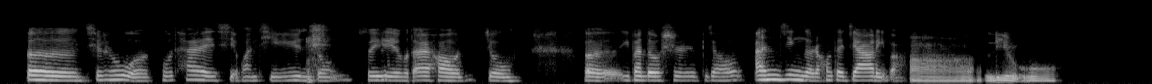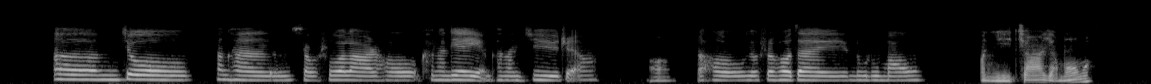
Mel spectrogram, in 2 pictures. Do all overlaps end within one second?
Yes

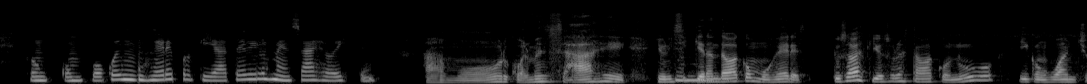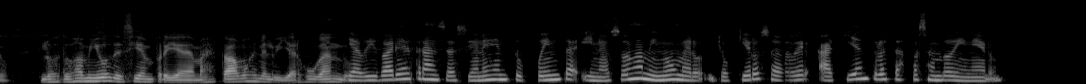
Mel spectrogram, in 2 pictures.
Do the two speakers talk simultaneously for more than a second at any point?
No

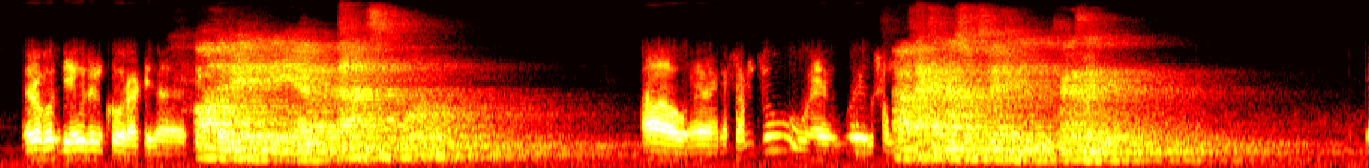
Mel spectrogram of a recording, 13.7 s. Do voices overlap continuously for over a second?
No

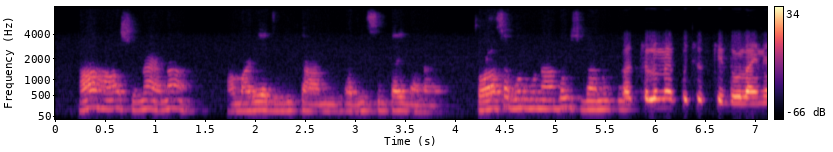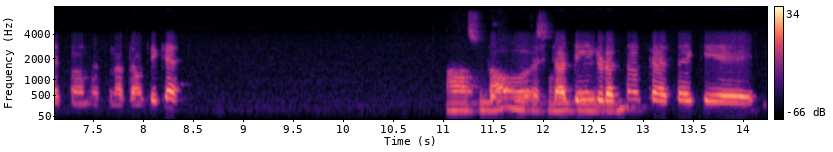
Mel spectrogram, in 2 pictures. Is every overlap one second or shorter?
No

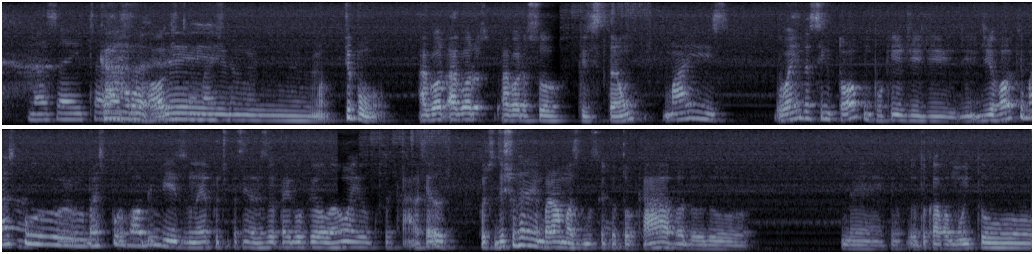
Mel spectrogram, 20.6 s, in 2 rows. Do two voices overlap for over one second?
Yes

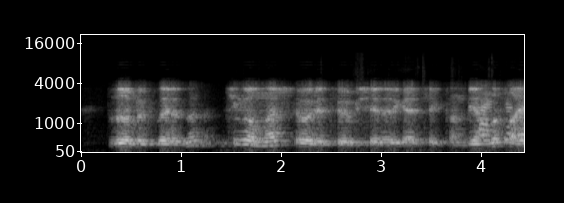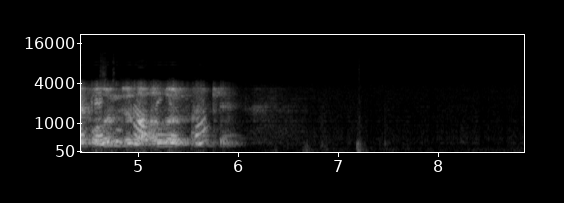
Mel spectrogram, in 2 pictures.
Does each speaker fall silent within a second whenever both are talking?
No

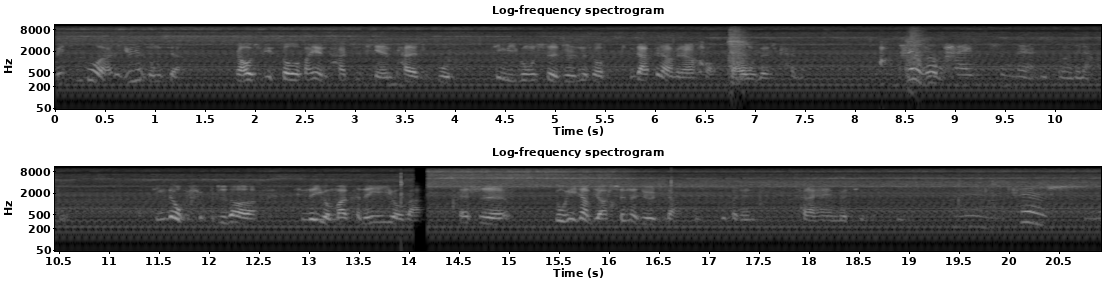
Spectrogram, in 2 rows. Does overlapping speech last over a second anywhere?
No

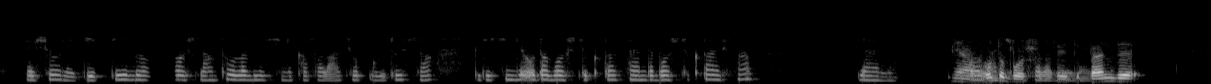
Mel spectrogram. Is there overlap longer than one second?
Yes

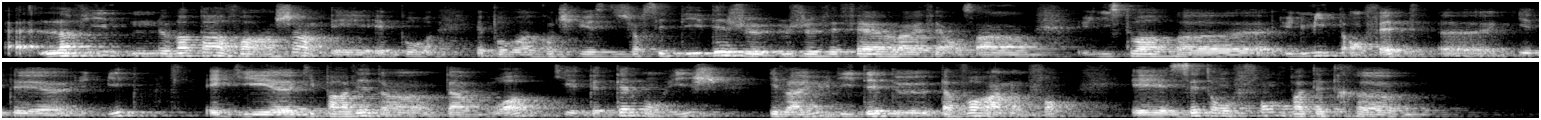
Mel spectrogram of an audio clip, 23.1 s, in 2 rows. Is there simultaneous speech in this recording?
No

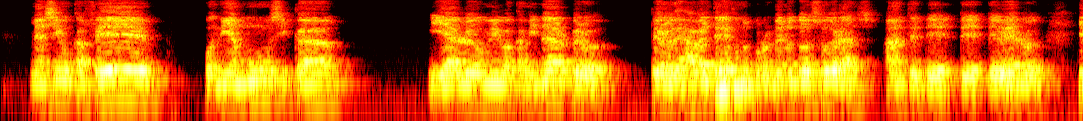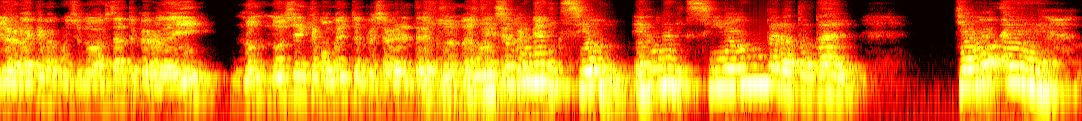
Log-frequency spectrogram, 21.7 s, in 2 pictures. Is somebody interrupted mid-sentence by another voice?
Yes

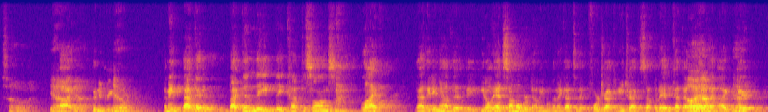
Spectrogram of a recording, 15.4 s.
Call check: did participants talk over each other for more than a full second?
No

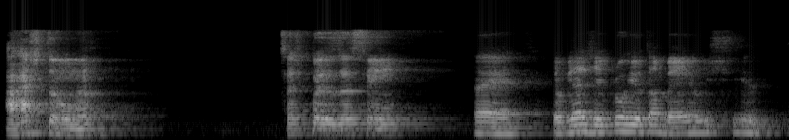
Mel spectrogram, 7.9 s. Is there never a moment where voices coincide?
Yes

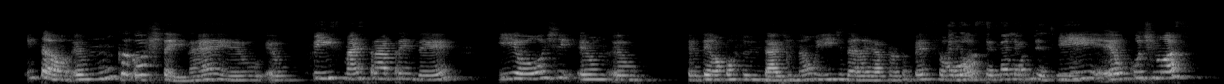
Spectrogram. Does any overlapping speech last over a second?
No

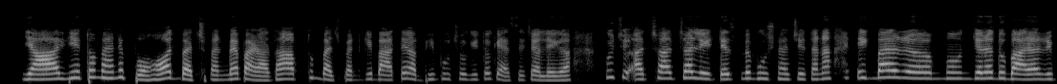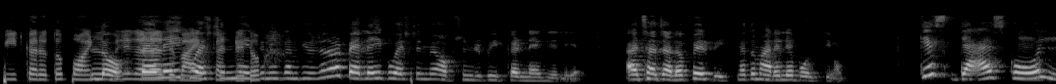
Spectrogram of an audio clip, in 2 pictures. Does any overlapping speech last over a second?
Yes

